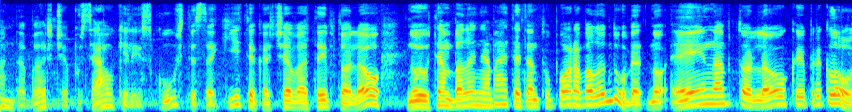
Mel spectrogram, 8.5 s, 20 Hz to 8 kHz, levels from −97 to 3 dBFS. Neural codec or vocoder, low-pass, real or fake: none; 7.2 kHz; real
